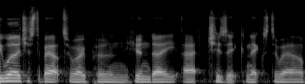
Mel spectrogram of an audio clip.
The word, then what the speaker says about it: Hyundai: Hyundai Hyundai Hyundai like hund got say Hyundai Hyundai like Sunday so um yeah so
